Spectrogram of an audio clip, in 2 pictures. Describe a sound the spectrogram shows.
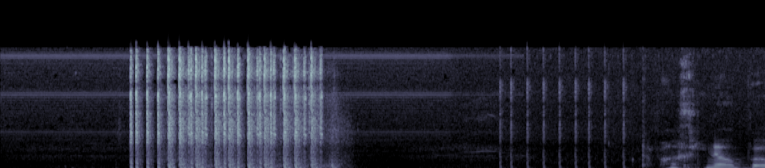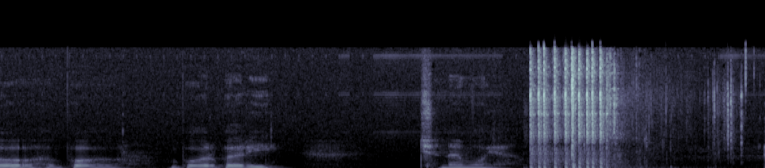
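Gunfire rattles in short rapid bursts.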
